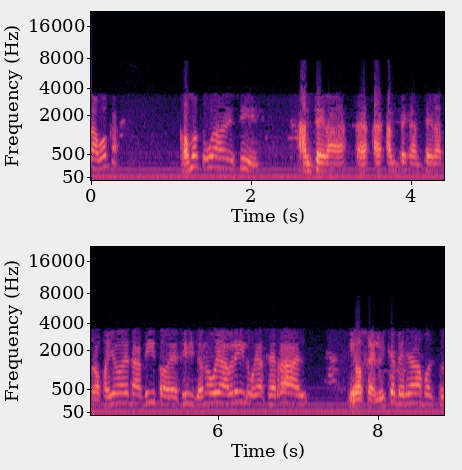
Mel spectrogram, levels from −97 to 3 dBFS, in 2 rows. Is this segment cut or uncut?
uncut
